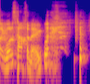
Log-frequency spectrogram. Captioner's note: laughs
